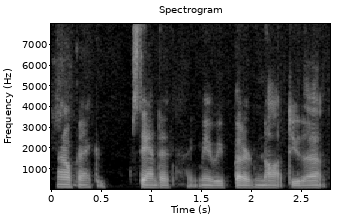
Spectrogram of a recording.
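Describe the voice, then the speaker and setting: A man's voice: lowish voice, flat delivery, fast, muffled recording, lightly acted. A man playing a weary, brooding investigator in a screenplay table read, speaking. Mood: tired, tender. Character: weary, brooding male investigator, quietly devoted husband.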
